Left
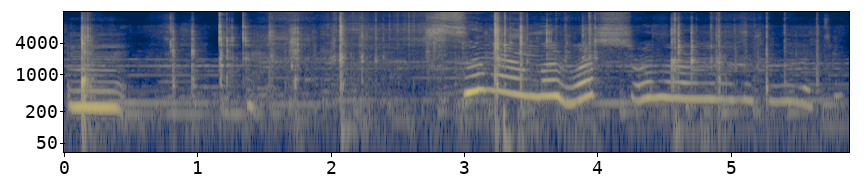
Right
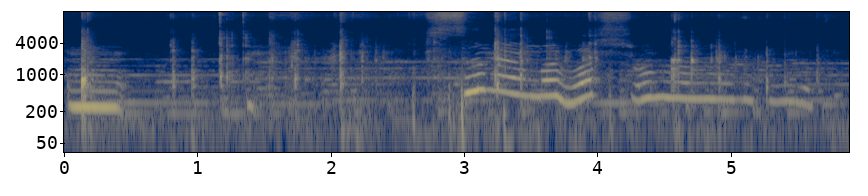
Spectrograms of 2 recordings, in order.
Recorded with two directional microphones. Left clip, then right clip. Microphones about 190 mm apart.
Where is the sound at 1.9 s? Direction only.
65° left (ahead or behind).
